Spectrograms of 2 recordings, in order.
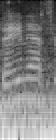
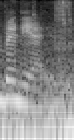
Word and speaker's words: beignets: me crazy dnews that I was pronouncing this wrong but bayonets are not being as there with that one of the beignets yes they're beignets okay no I'm sorry pronounce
